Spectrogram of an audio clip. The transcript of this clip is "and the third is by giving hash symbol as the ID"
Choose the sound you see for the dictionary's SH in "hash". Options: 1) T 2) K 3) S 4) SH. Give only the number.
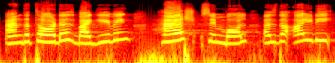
4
